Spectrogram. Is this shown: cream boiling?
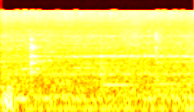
yes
